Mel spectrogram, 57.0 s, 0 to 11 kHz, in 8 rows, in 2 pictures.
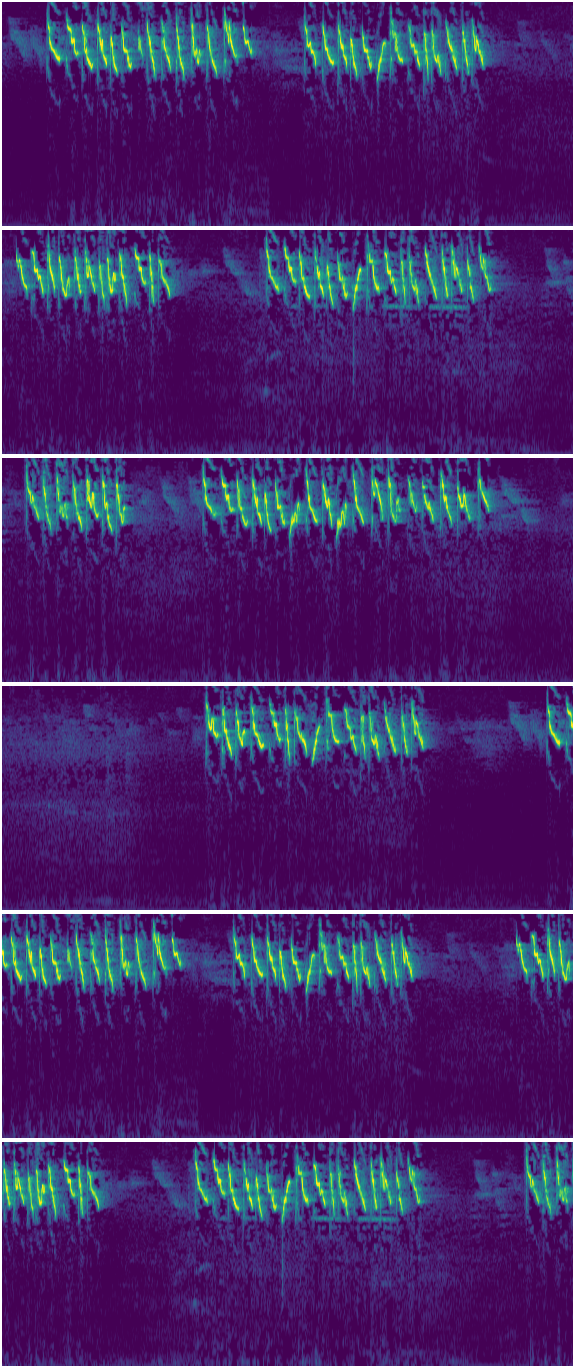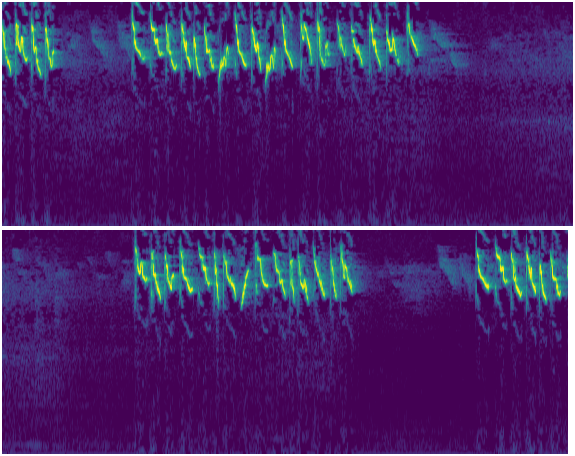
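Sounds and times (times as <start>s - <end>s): bird twittering: 0.6s - 6.1s, 7.2s - 20.9s, 23.9s - 26.7s, 31.4s - 33.8s, 34.9s - 37.0s, 37.6s - 41.0s, 41.7s - 43.6s, 44.2s - 48.6s, 51.6s - 54.4s.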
